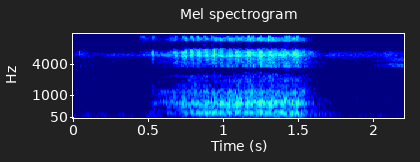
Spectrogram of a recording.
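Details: A single loud, rough, rattling snore of about one second from an English Bulldog, with faint room noise around it.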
